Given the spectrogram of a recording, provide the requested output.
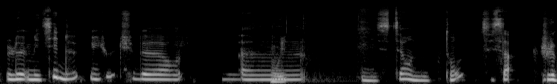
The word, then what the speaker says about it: Mister Nooton: Donc, pour le métier de youtubeur, Oui, Mister Newton, c'est ça? Je le c'est prononce ça.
